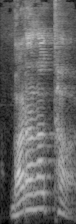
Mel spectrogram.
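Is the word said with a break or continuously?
continuous. The word is said smoothly without a break. Lord, please come. "연속해서 읽으면"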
